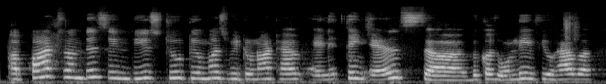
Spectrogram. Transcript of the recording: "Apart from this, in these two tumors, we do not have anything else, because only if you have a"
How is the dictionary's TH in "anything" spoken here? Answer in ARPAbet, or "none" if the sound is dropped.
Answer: T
